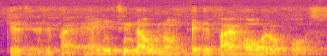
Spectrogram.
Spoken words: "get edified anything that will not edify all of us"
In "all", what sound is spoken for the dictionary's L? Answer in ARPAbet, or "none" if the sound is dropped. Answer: L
